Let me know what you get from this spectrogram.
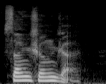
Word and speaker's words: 冉: 最后补充一下，冉阿让这个名字正确读音应该是冉阿让，三声冉，但我很多年来一直都叫冉阿让的，这时候要改觉得有点别扭，所以如果有中学生看我的视频，记住这个字念冉，三声，没有二声的读音。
